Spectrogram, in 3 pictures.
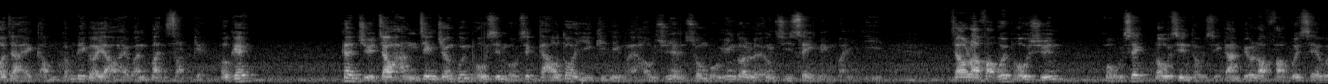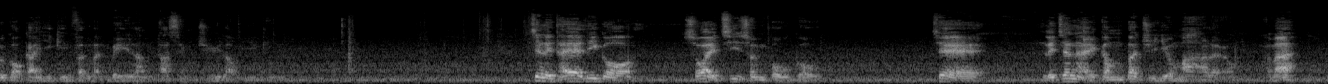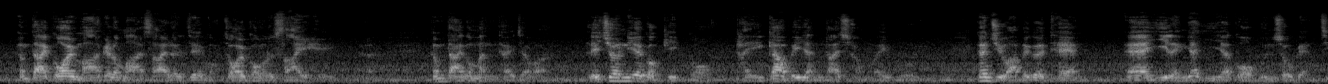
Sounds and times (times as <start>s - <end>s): Speech: 0.0s - 2.6s, 3.4s - 8.9s, 9.5s - 16.2s, 18.5s - 21.6s, 22.6s - 39.8s.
